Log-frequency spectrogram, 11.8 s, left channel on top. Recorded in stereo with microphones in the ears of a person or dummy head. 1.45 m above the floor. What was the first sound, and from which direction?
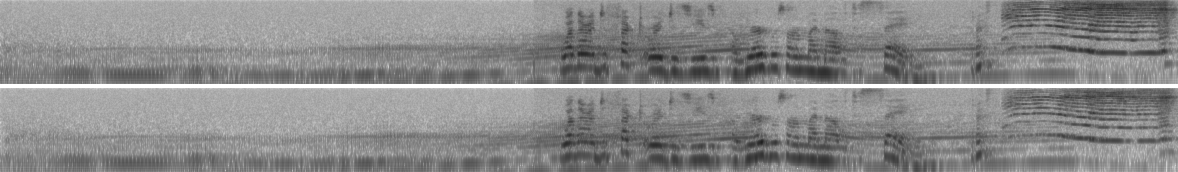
A woman speaking, 15° left (ahead or behind).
